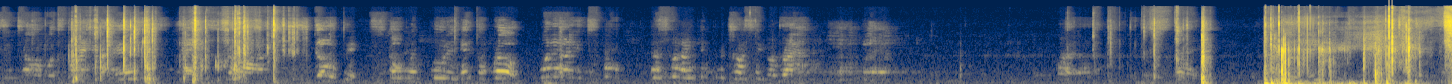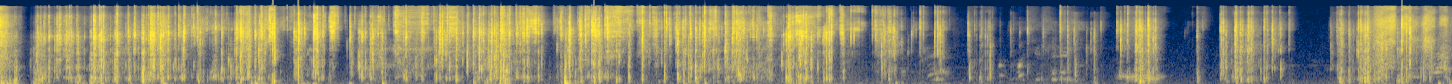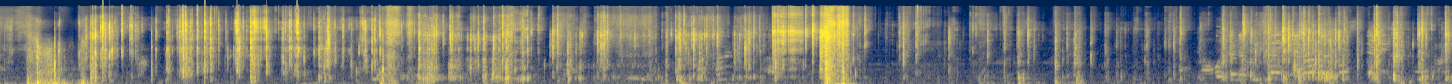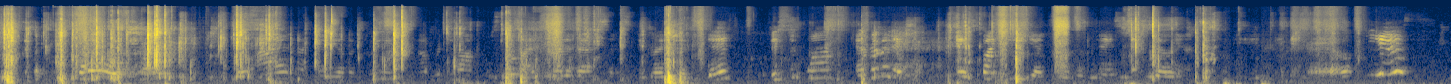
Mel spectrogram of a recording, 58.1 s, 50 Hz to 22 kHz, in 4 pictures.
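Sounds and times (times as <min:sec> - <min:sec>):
foil bag crinkling and tearing: 0:00.7 - 0:03.0, 0:12.7 - 0:26.1, 0:26.8 - 0:47.6.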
